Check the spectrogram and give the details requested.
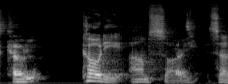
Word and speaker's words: Kothe: did I pronounce the last name correct? It's Cody. Cody, I'm sorry. So it's Cody.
